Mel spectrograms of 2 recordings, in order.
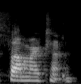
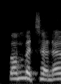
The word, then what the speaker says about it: Fumerton: It should be Fumerton, but I say Fumerton. Okay, yeah, I'd been saying Fumerton, which is wrong, apparently, so. No, it's correct, but it's not the way I pronounce it.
